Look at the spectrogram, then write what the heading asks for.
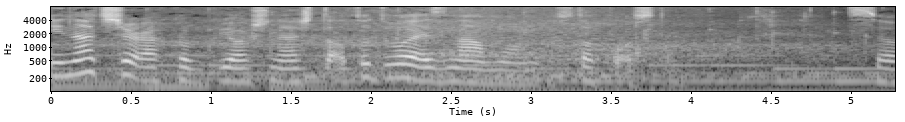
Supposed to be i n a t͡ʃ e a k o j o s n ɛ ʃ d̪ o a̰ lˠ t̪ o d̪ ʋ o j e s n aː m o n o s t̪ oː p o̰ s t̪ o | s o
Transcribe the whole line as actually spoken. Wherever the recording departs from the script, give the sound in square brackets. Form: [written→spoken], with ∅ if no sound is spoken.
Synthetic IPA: i n a t͡ʃ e a k o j o [s→ʃ] n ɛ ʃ [d̪→t̪] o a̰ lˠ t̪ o d̪ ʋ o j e [s→z] n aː m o n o s t̪ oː p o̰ s t̪ o | s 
